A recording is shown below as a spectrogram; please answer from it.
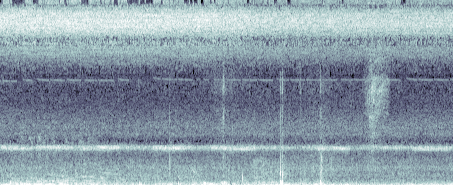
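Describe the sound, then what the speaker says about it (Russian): Crickets chirp at night in a steady, faint, continuous high trill over quiet outdoor background, with a couple of soft clicks near the middle. "Сверчки."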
